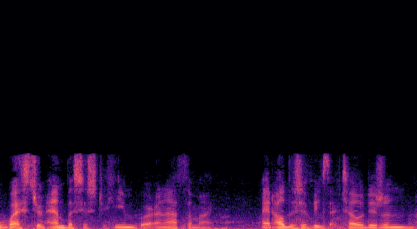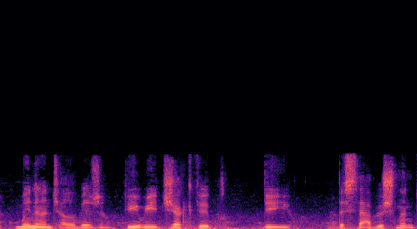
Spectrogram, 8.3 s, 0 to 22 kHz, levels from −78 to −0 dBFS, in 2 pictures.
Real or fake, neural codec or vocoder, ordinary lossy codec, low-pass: fake; codec, 24 kHz, 0.9 kbps, WavTokenizer, medium speech release version 2; MP3, 48 kbps; 7.2 kHz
